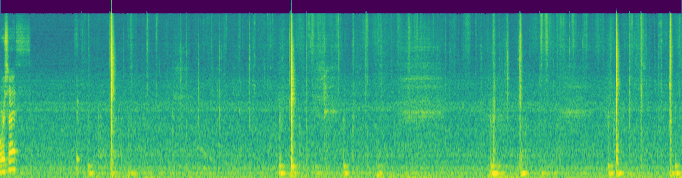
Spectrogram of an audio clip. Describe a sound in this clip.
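Cards shuffle and slide against each other in someone's hands.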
